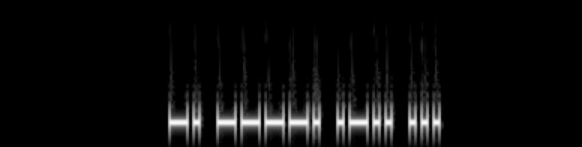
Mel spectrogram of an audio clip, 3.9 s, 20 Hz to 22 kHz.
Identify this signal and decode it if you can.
Morse code, heard as a keyed tone, about 30 wpm, 700 Hz. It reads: N9LS
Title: USA Call Signs - 8x Character Spacing - 30wpm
